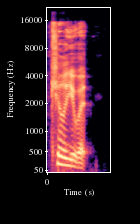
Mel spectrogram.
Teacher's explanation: Linking the oo vowel into the schwa with a Y sound.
